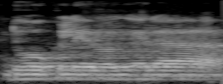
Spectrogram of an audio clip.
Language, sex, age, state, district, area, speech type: Hindi, male, 60+, Rajasthan, Jodhpur, urban, spontaneous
